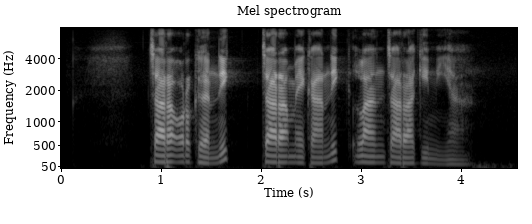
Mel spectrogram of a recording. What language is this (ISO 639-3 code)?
jav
